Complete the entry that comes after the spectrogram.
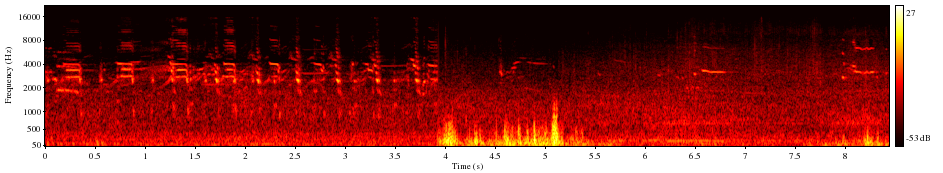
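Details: Gulls at Choshi port, Japan, on 11 March: a rapid run of short, bright, harmonic cries repeated several times a second, then loud low thumps and rumbling harbour noise, with a few scattered thin calls afterwards.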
